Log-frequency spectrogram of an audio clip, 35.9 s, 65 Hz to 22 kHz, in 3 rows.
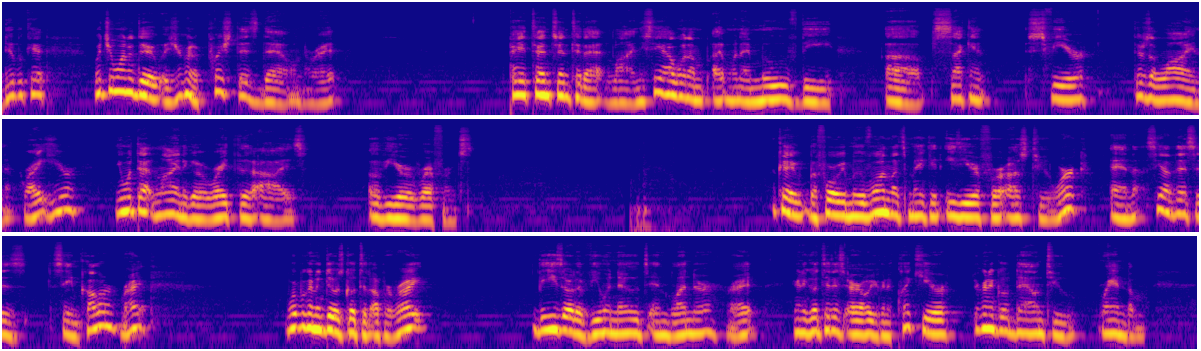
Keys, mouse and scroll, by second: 2.2 click, 18.2 Insert, 32.3 click, 35.0 click.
